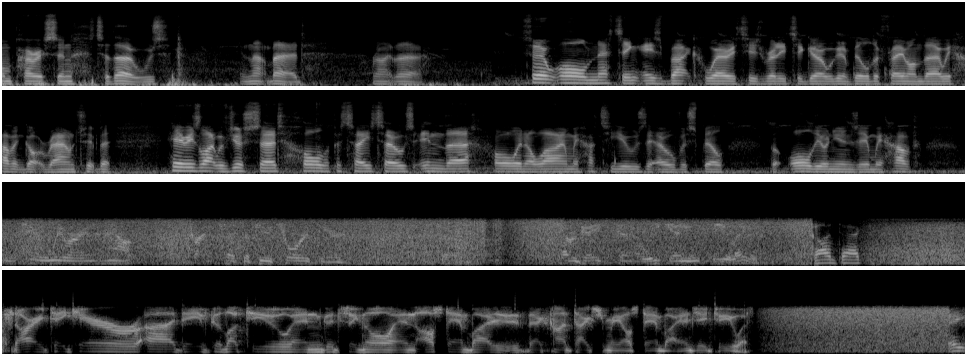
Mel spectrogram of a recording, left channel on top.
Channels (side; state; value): both; different; correlation 0.00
